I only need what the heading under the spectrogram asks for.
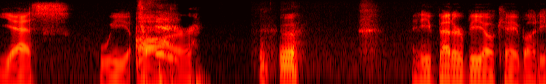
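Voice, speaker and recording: A man puts on a character voice with a fairly low pitch. He talks at a very slow pace, leaving long, frequent pauses. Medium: actual play. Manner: melodramatic.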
